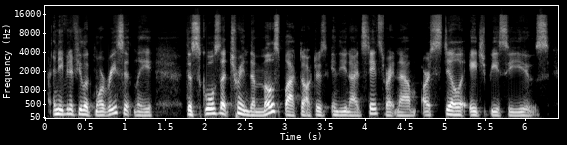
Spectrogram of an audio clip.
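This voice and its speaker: A man's voice: mid-range voice, brisk, a little mellow, no room sound. A young man in his twenties, a medical student, talking on a video call through a studio mic. He explains things earnestly and laughs often. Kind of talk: casual interview by video call. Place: small indoor room. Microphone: studio mic with headphones on video call.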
